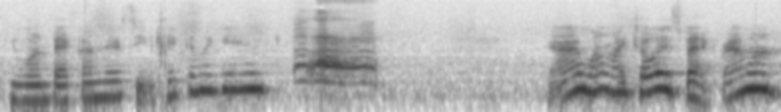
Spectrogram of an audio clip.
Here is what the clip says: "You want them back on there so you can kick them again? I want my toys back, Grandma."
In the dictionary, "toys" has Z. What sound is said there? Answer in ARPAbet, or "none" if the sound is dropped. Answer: Z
